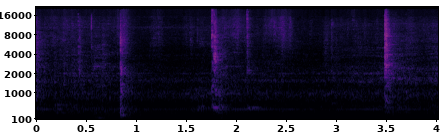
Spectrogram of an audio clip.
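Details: Old gas boiler, about 20 years, clicking with no heat: sharp, uneven clicks about one to two seconds apart with no burner roar. The smart valve or relay was suspected and 25 volts was seen dropping out, with the gas valve then suspected.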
